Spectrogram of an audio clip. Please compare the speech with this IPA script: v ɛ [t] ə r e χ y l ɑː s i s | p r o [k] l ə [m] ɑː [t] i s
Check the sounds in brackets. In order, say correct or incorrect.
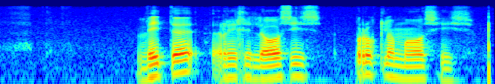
correct, correct, correct, incorrect: s

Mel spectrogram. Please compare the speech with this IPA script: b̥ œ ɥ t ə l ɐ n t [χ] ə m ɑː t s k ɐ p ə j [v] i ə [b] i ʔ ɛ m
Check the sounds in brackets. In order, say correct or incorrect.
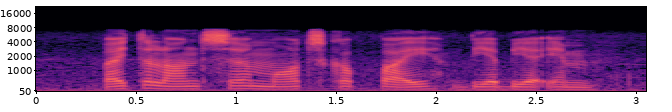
incorrect: s, incorrect: b, correct

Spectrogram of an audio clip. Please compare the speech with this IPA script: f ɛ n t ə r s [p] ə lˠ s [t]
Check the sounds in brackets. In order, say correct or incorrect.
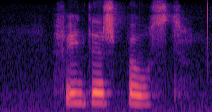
correct, correct

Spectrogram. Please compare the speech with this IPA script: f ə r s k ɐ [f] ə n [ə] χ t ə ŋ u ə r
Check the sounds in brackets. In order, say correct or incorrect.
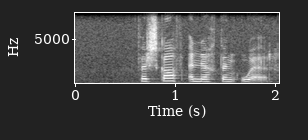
correct, correct

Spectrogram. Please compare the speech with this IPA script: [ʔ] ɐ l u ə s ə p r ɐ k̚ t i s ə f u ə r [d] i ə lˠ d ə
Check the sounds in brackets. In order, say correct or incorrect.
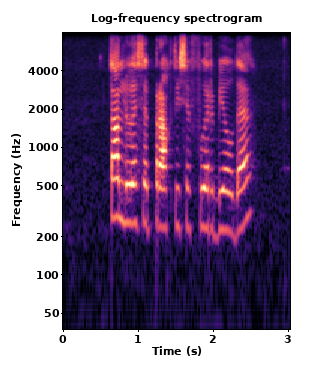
incorrect: t, incorrect: b

